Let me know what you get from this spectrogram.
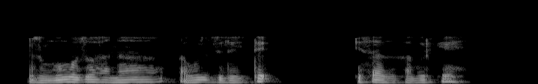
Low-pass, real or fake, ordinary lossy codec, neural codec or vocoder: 3.6 kHz; fake; MP3, 32 kbps; codec, 16 kHz, 16 kbps, FreqCodec, smaller model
